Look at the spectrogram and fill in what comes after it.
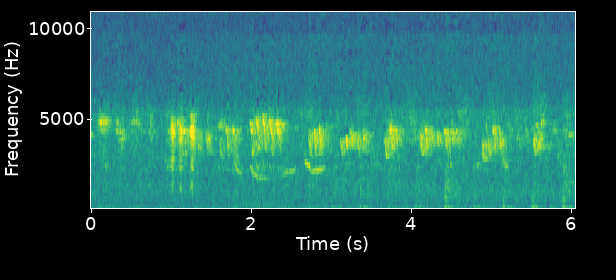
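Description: Faint series of short, high chirping calls from small songbirds, about two a second, with a few soft low thumps.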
